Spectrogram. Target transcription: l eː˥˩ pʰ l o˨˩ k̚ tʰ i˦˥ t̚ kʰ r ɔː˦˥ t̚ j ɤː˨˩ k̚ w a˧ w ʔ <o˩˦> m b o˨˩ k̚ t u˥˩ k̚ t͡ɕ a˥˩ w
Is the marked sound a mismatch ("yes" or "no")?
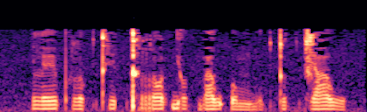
no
